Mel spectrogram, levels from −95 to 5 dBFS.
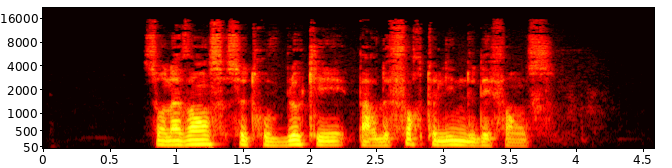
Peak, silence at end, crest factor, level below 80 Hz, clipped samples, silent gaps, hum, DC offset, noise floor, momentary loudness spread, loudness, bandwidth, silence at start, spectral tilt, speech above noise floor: -2 dBFS; 0.8 s; 18 dB; -56 dBFS; under 0.1%; none; none; under 0.1%; -81 dBFS; 12 LU; -21 LUFS; 16 kHz; 0.8 s; -6 dB/octave; 61 dB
